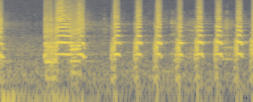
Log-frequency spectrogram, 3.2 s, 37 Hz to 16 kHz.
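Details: Mother goose on her nest at Decorah sounding the alarm to call the father goose, 27 March 2023, nest camera: one long loud drawn-out honk, then a quick series of short honks about four per second.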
